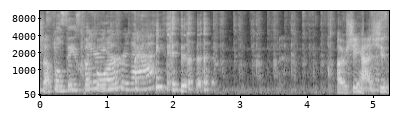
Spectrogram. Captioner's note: laughs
